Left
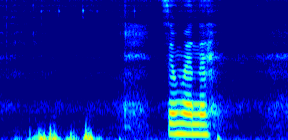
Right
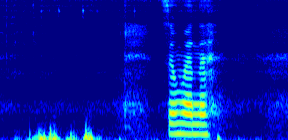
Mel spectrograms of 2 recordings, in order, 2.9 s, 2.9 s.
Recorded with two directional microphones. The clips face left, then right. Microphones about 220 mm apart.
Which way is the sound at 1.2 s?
30° left (ahead or behind).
